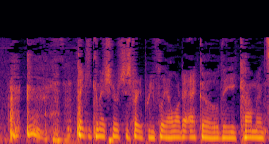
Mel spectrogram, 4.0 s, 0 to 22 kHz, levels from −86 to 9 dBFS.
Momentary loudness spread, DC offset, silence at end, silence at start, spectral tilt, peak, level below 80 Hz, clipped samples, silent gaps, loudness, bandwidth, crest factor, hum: 3 LU; under 0.1%; 0 s; 0 s; -6.5 dB/octave; 0 dBFS; -30 dBFS; under 0.1%; none; -16 LUFS; 8.8 kHz; 14 dB; none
